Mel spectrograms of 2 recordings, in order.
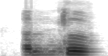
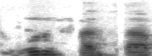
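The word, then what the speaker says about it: غرفة: গুরফাতা ফাতিমাতাল কাবীরাতু। গুরফাতা কেন? গুরফাতু গুরফাতু গুরফাতু হবে, গুরফাতু।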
